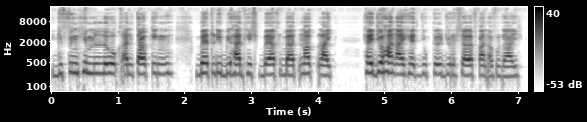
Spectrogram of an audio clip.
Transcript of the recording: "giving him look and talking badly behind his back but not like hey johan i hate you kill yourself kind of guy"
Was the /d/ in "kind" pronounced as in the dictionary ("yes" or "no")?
no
